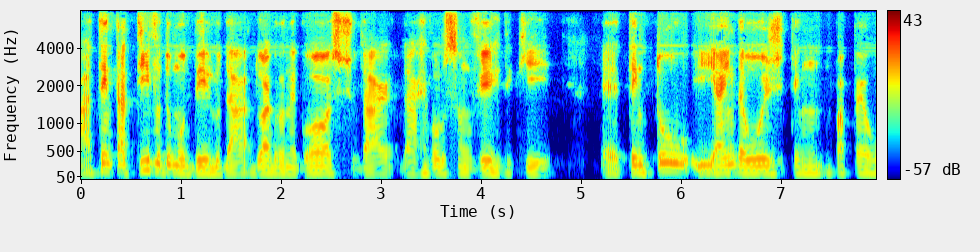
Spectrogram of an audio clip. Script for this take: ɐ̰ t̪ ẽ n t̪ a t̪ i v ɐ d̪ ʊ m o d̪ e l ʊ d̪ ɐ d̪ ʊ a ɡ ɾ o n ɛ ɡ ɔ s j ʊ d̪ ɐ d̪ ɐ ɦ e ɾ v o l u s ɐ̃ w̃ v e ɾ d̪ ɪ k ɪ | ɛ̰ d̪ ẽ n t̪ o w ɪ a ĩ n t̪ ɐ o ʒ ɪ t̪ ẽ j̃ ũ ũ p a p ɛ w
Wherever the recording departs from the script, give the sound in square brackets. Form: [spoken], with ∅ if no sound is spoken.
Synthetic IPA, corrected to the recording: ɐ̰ t̪ ẽ n t̪ a t̪ i v ɐ d̪ ʊ m o d̪ e l ʊ d̪ ɐ d̪ ʊ a ɡ ɾ o n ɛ ɡ ɔ s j ʊ d̪ ɐ d̪ ɐ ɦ e [∅] v o l u s ɐ̃ w̃ v e ɾ d̪ ɪ k ɪ | ɛ̰ [t̪] ẽ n t̪ o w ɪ a ĩ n [d̪] ɐ o ʒ ɪ t̪ ẽ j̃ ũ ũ p a p ɛ w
